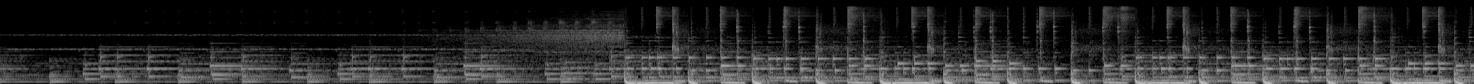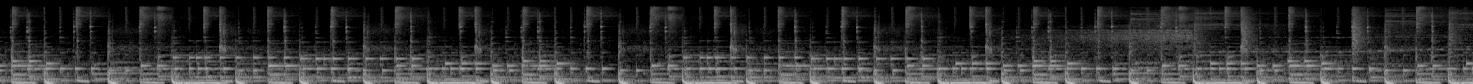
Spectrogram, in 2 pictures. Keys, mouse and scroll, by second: 0.6 shift+click, 4.3 ctrl+click, 6.6 ctrl+a, 9.5 ctrl+d, 11.1 double click.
